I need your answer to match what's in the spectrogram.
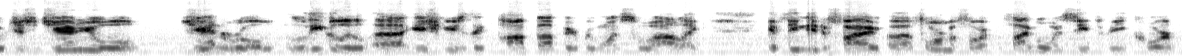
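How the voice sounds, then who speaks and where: An older man, a guest heard over a speakerphone, answering interview questions in a halting way with many ums and uhs. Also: mid-range voice, sharp tone, breathy edge, rough recording. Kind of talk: casual interview talk.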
